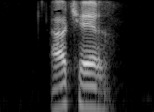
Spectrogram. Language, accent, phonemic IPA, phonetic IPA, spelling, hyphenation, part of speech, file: Armenian, Eastern Armenian, /ɑˈt͡ʃʰeʁ/, [ɑt͡ʃʰéʁ], աչեղ, ա‧չեղ, adjective, Hy-աչեղ.ogg
- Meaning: having big and beautiful eyes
